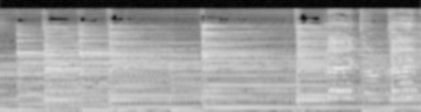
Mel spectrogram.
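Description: Electric piano chords played on a Roland Juno-DS keyboard over a steady low bass note, a fresh chord struck every second or so.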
